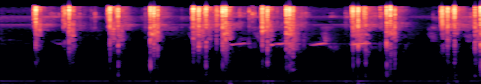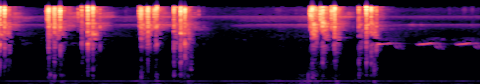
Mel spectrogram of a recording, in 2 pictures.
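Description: A lawn mower's pull cord is yanked again and again with quick rasping whirs.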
